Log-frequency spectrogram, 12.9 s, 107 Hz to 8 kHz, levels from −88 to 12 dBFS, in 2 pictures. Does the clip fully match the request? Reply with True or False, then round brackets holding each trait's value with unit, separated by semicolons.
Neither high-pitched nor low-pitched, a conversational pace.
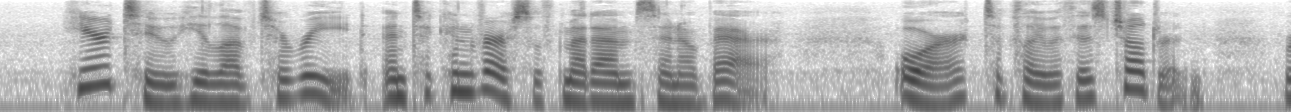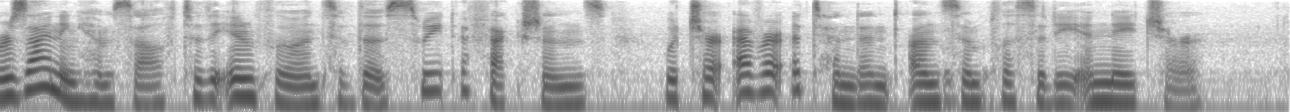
True (165 Hz; 165 wpm)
